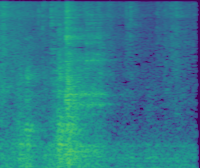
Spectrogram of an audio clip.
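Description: A brief clatter of decorations or household objects being handled and set down, loudest about three-quarters of a second in.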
